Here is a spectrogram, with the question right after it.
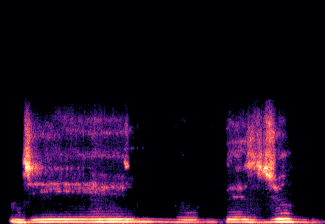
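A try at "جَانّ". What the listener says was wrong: নেই, এখানে জাবার রয়েছে। জিম দু জবর জান, আর জিম নুন জবর জান। জিমের উপর দু জবর এসেছে।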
